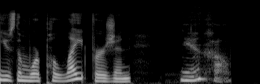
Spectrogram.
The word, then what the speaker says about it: 您好: 您好. Hear that little N sound at the end?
